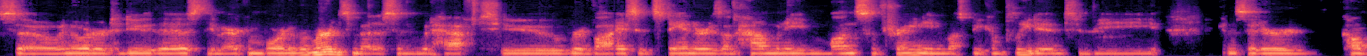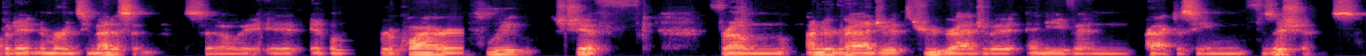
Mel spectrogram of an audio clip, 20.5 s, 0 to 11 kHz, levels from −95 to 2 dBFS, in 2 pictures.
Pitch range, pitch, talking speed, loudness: 85-95 Hz, 90 Hz, 145 wpm, -20 LUFS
